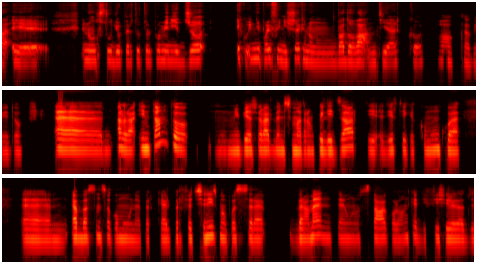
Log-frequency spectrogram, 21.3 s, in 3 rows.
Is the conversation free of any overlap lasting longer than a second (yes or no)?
yes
